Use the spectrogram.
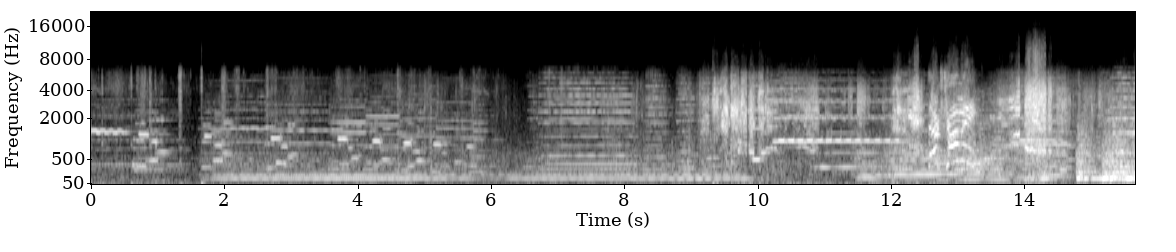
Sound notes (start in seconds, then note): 1.5 suspenseful orchestral music; 9.0 shrew chatter; 15.3 dramatic orchestral music; 15.3 shrews chatter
